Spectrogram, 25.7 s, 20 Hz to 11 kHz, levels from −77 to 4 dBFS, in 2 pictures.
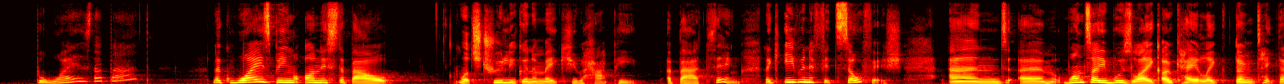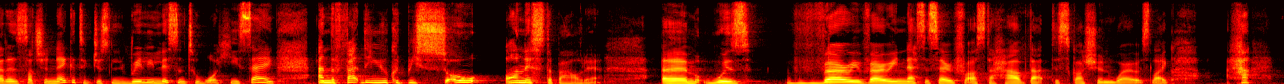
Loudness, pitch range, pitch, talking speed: -19 LUFS, 185-235 Hz, 205 Hz, 175 wpm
